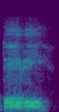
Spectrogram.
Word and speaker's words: Davie: So it's as in Coltrane, C-O-A-L, and Davie as in Davie Street here in Vancouver, D-A-V-I-E.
